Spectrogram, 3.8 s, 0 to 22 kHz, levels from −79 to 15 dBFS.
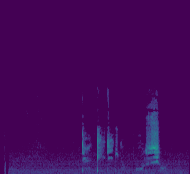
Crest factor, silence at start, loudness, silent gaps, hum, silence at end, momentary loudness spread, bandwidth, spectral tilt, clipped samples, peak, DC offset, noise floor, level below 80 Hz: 28 dB; 0.15 s; -35 LUFS; none; none; 0.15 s; 25 LU; 11.5 kHz; 0.5 dB/octave; under 0.1%; -14 dBFS; under 0.1%; -61 dBFS; -84 dBFS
